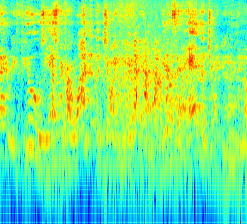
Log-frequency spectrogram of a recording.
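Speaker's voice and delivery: half-laughing disbelief at the accusation; laughing protest. Retold or imitated. Telling the interviewer how he argued back to Chuck, laughing.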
